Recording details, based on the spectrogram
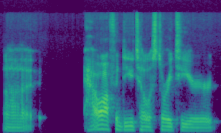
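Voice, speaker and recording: Creaky-voiced man hosting, low and dry. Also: brisk, dry recording. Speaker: podcast host and author. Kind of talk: casual podcast discussion.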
